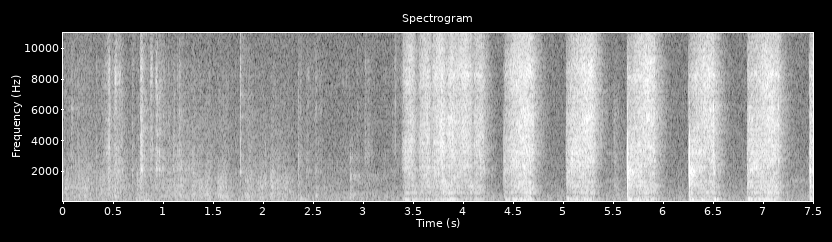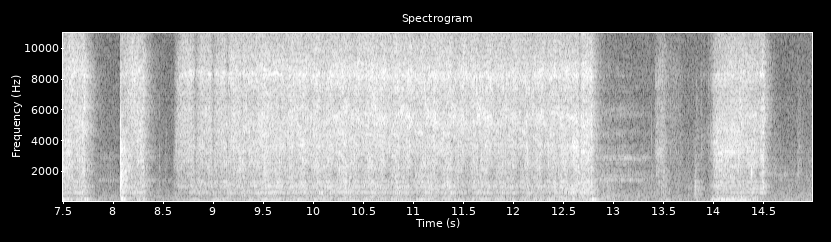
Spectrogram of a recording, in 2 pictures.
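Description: A file is drawn again and again over the bevel of an axe blade to sharpen it, giving close rasping strokes in a steady rhythm, then one long continuous scrape, then a few more strokes.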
